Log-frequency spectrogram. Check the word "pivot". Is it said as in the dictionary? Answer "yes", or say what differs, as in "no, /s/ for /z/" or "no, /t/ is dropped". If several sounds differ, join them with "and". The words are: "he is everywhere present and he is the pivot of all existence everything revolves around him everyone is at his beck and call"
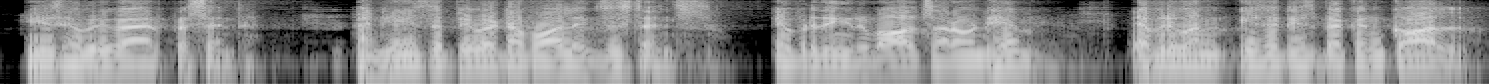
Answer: yes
